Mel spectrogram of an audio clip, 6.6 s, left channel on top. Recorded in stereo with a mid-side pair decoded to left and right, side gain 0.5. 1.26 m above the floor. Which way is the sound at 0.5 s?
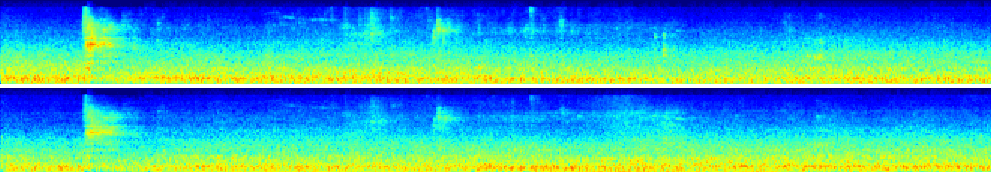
70° left.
